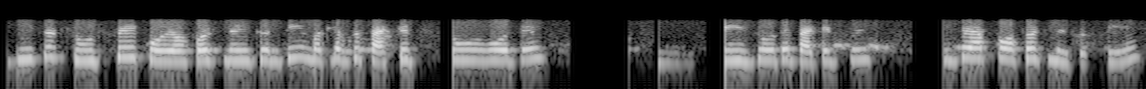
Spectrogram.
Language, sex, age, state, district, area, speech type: Urdu, female, 18-30, Delhi, East Delhi, urban, conversation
